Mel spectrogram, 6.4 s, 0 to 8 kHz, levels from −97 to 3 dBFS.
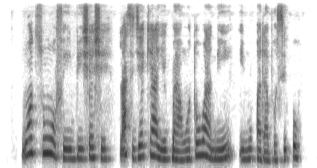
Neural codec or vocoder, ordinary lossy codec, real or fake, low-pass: none; none; real; 7.2 kHz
